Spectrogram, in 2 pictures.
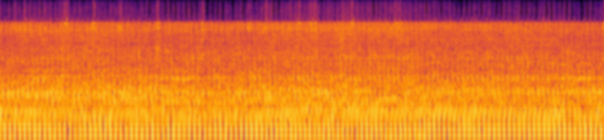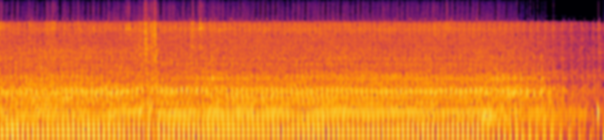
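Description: Craftsman riding lawn mower engine running steadily and loud. About fourteen seconds in, it slows and dies away to a stop.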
